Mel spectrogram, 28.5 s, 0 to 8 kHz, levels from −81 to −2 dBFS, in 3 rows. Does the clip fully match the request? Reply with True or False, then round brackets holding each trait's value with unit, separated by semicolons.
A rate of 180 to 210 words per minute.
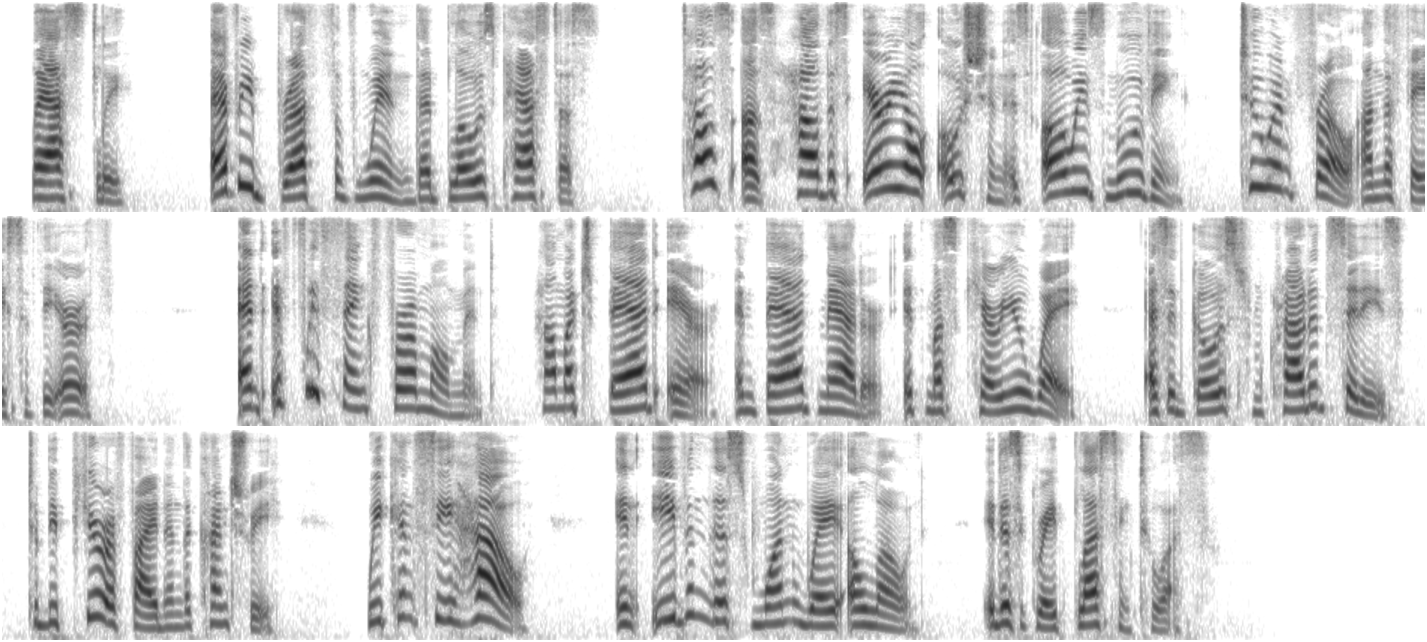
False (155 wpm)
